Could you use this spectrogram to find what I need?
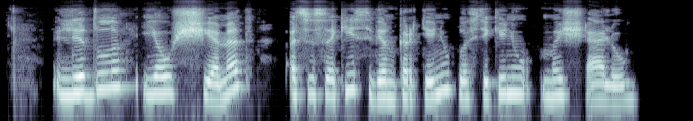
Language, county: Lithuanian, Alytus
